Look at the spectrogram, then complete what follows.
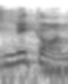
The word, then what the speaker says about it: Nikon: privilege to represent Nikon yes it is Nick on no matter what where I go in the world I mean Nick on was created in Japan and they pronounced it Nick on so sing with us in Australia I'm gonna stick to my guns and it's Nick on because you guys will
